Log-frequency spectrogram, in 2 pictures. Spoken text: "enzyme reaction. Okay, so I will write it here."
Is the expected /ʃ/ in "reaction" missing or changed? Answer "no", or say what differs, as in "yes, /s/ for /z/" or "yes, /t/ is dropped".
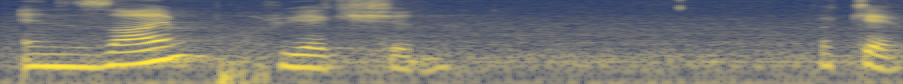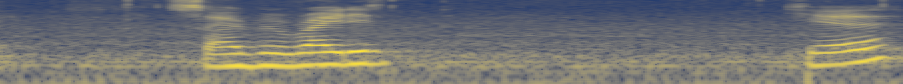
no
